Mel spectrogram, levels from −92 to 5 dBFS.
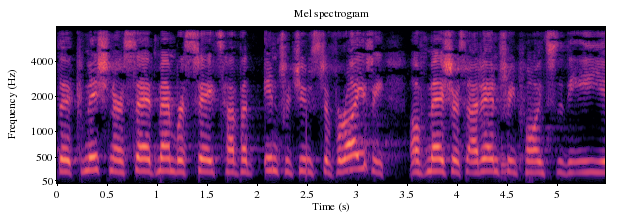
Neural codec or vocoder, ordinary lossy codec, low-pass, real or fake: vocoder, 44.1 kHz, 128 mel bands every 512 samples, BigVGAN v2; none; 7.2 kHz; fake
